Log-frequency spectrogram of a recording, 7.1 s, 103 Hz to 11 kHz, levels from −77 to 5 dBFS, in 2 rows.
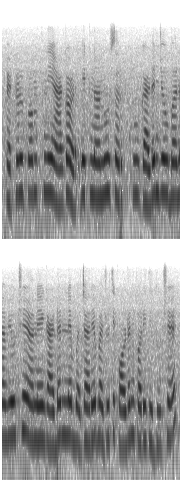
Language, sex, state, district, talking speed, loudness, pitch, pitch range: Gujarati, female, Gujarat, Valsad, 170 wpm, -14 LUFS, 235 Hz, 220-245 Hz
